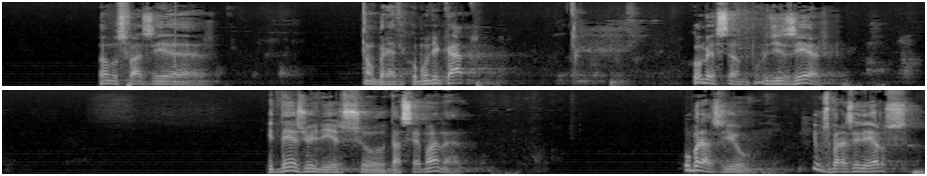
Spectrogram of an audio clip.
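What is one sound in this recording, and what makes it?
An elderly man speaks slowly and deliberately into a microphone, with long pauses.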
